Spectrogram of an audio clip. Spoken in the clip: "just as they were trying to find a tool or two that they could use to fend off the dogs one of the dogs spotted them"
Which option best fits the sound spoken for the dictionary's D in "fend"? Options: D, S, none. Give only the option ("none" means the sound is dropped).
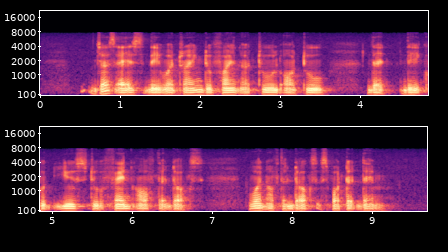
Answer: none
